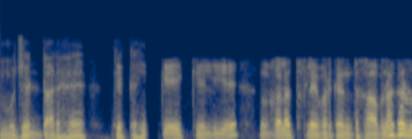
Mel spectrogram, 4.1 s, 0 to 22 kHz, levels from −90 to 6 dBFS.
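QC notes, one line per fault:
1.44 to 1.58 s, handover gap: the speech drops out for 140 ms. The sound dies away within a few tens of milliseconds and stays silent until 1.58 s, when the new link starts. This is a call being passed from one network link to another. No speech frames reach the listener while the switch is under way, so whatever was said in that window is lost rather than delayed.
1.58 s to the end, fallback to narrowband: immediately after the gap, everything above 4 kHz disappears for the rest of the clip. Up to this point the audio carries the lightly coded HD Voice band, which fits AMR-WB at around 12.65 kbit/s. After the switch, sibilants and breath lose their brightness and the speech turns duller and rougher. The cutoff points to a narrowband codec such as AMR-NB at 12.2 kbit/s taking over on the new link.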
